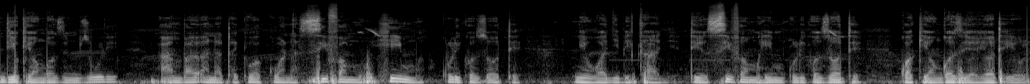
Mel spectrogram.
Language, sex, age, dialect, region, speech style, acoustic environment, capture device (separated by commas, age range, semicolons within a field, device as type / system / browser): Swahili, male, 18-24, Tanzania - Dar es Salaam, Tanzania, happy; relaxed; excited; focused, nature, mobile / Linux / Chrome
